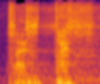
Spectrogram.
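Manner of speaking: breathless whisper, barely there; whispered despair. Retold or imitated. Preacher recalls his grief after the death, whispering. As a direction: let the words fall away into a whisper.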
